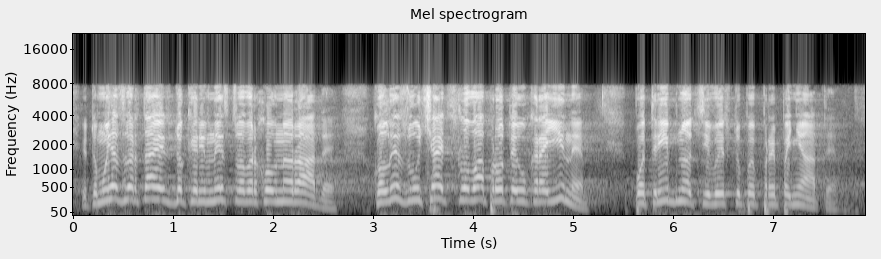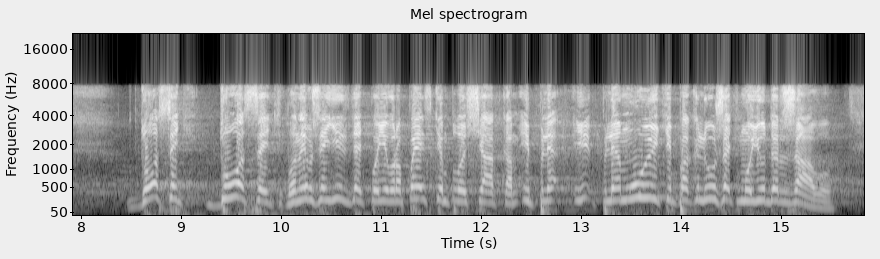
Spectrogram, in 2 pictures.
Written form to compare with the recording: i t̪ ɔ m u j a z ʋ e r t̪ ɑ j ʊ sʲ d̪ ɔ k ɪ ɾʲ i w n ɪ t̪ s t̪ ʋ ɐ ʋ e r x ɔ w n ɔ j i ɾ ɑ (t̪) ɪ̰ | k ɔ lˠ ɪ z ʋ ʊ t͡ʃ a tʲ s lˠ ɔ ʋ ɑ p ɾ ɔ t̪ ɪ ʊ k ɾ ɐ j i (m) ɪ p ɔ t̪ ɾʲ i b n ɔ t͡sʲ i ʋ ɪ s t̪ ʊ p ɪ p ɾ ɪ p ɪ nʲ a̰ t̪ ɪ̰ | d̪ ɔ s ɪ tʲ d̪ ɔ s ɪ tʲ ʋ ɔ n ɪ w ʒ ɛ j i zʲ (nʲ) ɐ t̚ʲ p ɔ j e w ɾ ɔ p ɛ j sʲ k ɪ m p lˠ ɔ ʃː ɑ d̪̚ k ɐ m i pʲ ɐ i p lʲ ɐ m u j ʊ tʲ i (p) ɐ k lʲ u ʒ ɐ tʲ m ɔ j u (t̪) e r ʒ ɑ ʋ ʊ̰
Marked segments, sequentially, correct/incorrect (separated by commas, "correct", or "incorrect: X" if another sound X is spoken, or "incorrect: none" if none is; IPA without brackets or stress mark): incorrect: d̪, incorrect: n, incorrect: dʲ, correct, incorrect: d̪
